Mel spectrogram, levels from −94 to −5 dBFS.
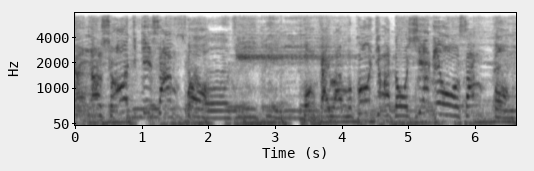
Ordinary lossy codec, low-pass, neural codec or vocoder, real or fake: none; 7.2 kHz; codec, 16 kHz, 8 kbps, FreqCodec, smaller model; fake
